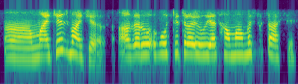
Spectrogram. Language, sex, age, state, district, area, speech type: Kashmiri, female, 45-60, Jammu and Kashmir, Ganderbal, rural, conversation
